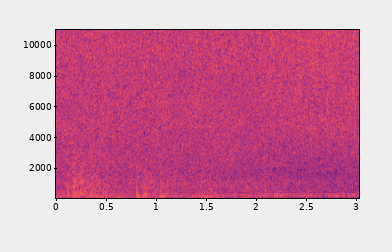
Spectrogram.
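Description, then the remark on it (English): A steady thunderstorm: continuous heavy rain with deep, rolling thunder rumbling underneath, fairly loud, with no voices present throughout. “Oh man, storm's coming.”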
